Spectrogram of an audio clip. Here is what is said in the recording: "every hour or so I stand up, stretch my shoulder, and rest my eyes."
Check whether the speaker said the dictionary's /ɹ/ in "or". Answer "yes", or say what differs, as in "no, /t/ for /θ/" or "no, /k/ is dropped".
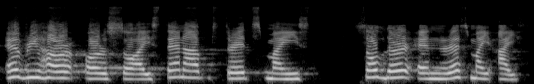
no, /l/ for /ɹ/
